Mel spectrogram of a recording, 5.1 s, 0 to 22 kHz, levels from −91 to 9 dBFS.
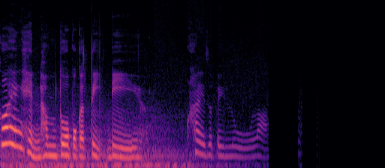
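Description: Truncation distortion on a fade runs from 2.06 s to the end of this speech clip at 5.14 s, during a fade-out that begins around 2 s. From 2.45 s onward the tail turns gritty as the level sinks toward the smallest available step. The coarseness points to a fade or volume stage that keeps only about 9 bits without dither, so the quiet waveform collapses into a few square steps.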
